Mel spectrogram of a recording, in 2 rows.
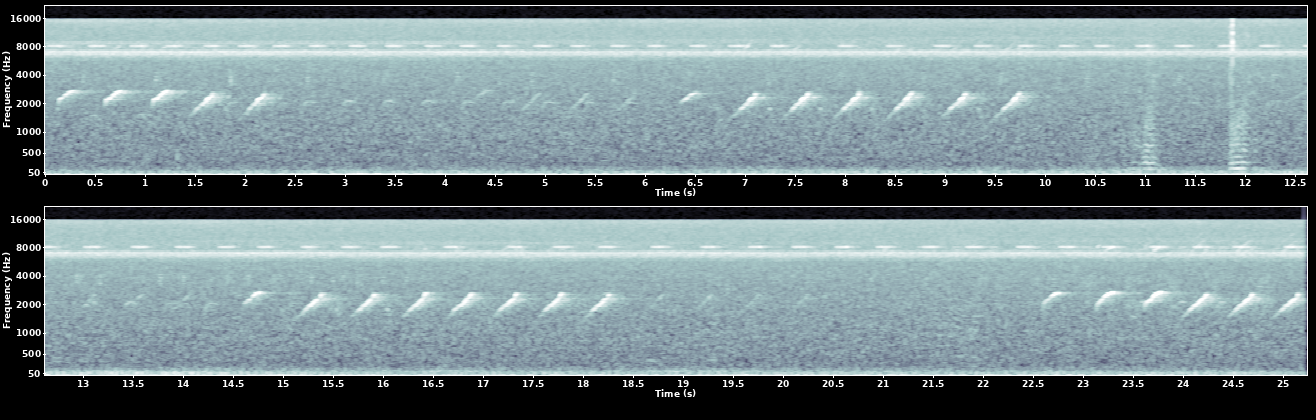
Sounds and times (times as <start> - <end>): Insect: 0.0 - 25.2.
